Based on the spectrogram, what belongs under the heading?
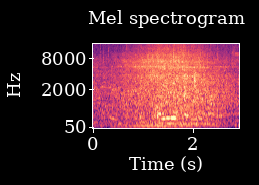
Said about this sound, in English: We found out that we can hear a lot of car engine rumbles and a lot of other different kind of noise, because these The auditorium where we did all the recording, it doesn't have any soundproof door that cover the outside part.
